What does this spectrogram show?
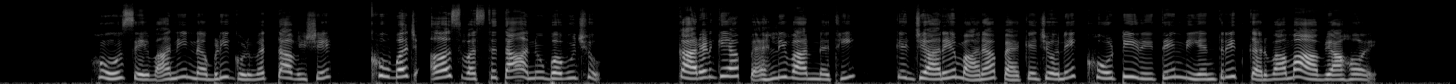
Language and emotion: Gujarati, sad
